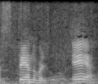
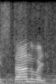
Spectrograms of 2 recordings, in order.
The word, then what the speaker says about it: Стэнвальд: Ник читается Стэнвальд, закрытый слог, Стэнвальд, Стэнвальд, не Станвальд, не Станвал, Стэнвальд, все, теперь...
